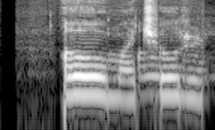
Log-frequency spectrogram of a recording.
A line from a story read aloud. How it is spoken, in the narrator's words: she'll scream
